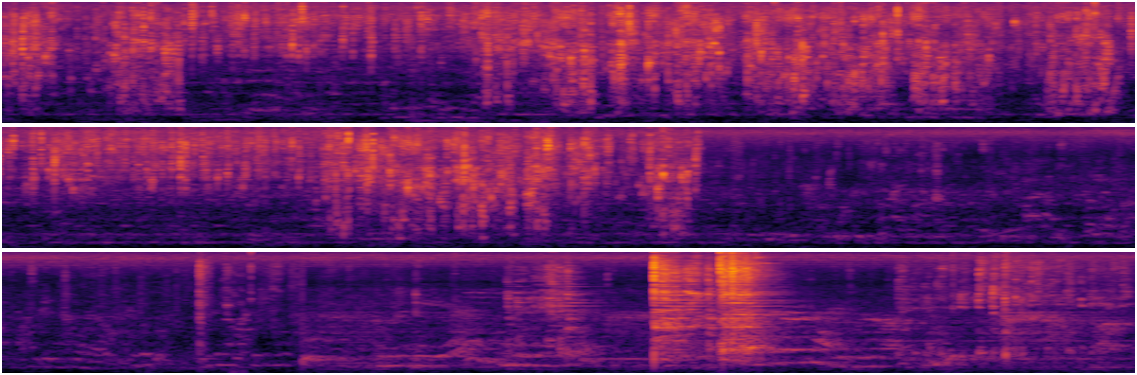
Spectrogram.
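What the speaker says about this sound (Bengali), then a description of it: "এবার চালটা ধুয়ে নেব" Rice being rinsed under a running tap in a kitchen sink, with steady splashing water and dish clatter for the first half, then quieter scattered drips and light clinks.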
